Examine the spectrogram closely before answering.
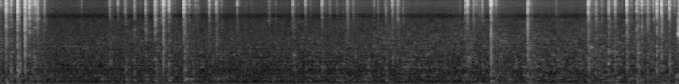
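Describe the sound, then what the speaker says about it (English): Computer keyboard typing, quick bursts of keystrokes with short pauses, moderately close over a steady low hum and no talking. "Let me just type it like this to get it quicker."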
